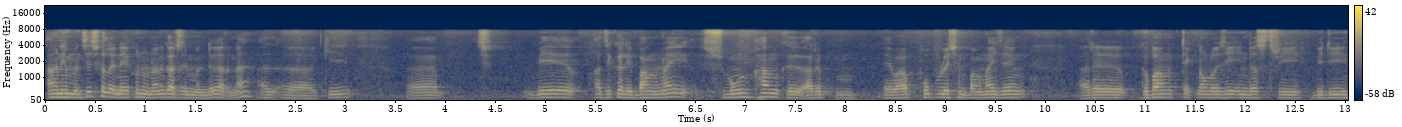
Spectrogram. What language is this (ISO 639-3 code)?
brx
